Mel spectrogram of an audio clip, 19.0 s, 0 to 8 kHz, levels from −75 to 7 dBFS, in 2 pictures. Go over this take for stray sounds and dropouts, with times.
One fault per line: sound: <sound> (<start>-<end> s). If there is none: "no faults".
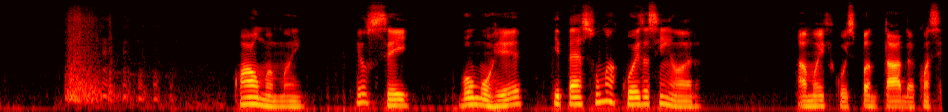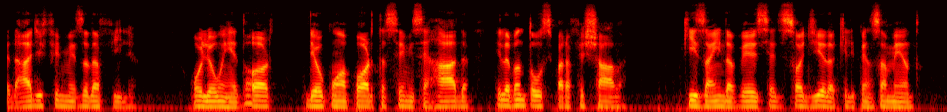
sound: laugh (0.6-1.8 s)
sound: dropout (9.4-9.6 s)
